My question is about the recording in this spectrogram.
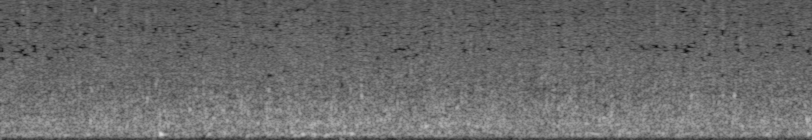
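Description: Shallow, rocky river flowing over small rapids: a steady rush of water.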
